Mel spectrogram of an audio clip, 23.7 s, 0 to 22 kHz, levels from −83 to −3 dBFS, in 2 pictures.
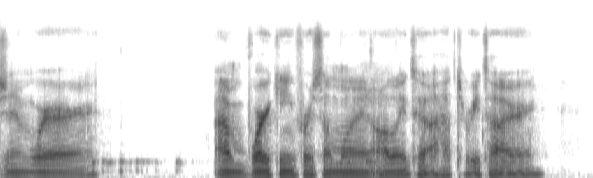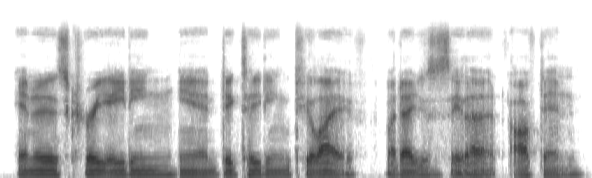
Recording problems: wrong speed, natural pitch; too slow; 0.5 times normal speed
garbled, watery; slightly
abrupt cut into speech; at the start

